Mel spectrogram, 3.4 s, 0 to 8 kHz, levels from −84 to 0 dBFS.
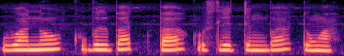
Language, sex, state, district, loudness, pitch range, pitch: Garo, female, Meghalaya, South Garo Hills, -15 LUFS, 230-250 Hz, 235 Hz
